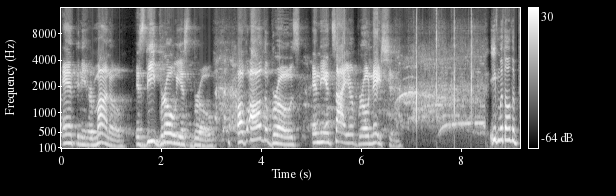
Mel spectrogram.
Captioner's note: laughter and applause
